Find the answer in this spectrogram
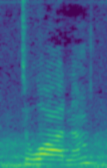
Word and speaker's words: duodenum: Duodenum or duodenum, your choice on pronunciation.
